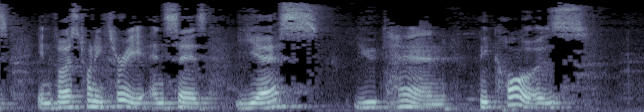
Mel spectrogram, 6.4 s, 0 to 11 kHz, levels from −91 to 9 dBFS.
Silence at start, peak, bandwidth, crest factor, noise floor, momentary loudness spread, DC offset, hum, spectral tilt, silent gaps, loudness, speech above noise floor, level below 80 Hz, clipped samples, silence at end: 0 s; -4 dBFS; 10.5 kHz; 18 dB; -49 dBFS; 14 LU; under 0.1%; none; -4.5 dB/octave; none; -22 LUFS; 28 dB; -54 dBFS; under 0.1%; 0.5 s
